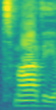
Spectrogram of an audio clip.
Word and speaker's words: Tmavý: So this guy is a 4.7% Tmavý beer, and this is just the Czech way of describing a Dunkel beer essentially. It's very similar to a German Dunkel beer, but Tmavý of course is how you say it in Czech.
